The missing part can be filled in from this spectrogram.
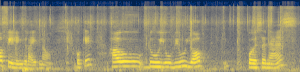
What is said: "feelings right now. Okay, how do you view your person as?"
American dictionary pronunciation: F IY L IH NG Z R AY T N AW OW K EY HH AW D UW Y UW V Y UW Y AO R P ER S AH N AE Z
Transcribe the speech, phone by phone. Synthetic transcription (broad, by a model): F IY L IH NG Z R AY T N AW OW K EY HH AW D UW Y UW V Y UW Y AO R P ER S AH N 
